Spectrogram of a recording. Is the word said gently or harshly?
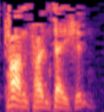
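harshly. The word is said sharply and harshly. The speaker is attacking the other person. The speaker calls it wrong. "Don't say confrontation"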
